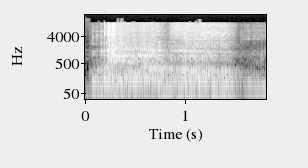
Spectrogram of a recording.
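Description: A lion's deep, rumbling roar fills nearly two seconds, loud, sustained with a gritty growl before tapering off at the end. No one speaks.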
